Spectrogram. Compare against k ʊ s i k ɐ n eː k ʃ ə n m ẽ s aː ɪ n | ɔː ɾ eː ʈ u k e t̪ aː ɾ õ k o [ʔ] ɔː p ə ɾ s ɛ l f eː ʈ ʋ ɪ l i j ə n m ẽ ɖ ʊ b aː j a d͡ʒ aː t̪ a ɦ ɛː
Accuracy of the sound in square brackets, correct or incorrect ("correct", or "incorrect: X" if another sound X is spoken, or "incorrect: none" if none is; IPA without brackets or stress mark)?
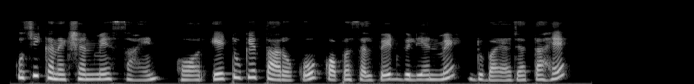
incorrect: k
